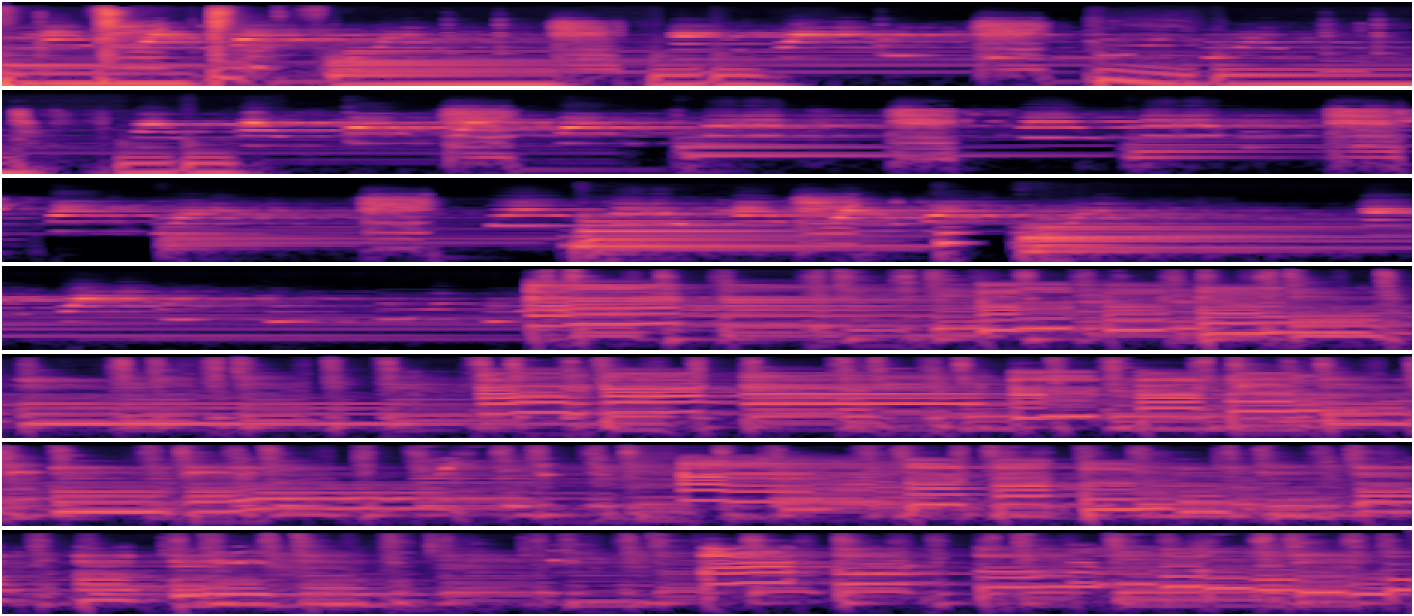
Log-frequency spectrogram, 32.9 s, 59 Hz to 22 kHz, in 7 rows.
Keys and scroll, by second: 6.7 super+c, 6.9 super+v.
